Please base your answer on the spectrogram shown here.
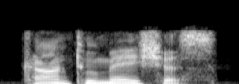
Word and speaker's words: contumacious: So our word of the day today is, here we go, Contumacious. Nope, I definitely said that wrong. Let's listen to the pronouncer. Contumacious.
